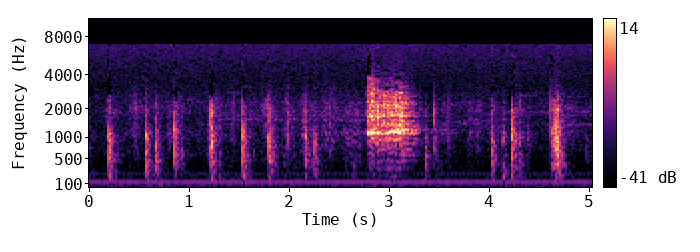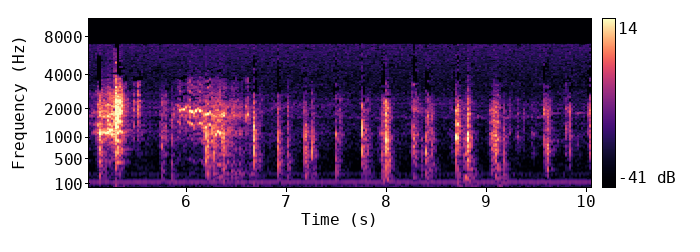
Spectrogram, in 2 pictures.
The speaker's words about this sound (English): Look at the horse that youngster rode from Mud Flats.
